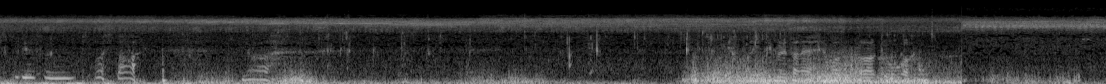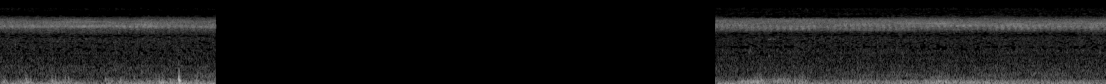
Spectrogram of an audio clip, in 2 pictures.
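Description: Shallow water flows and burbles steadily close by, outdoors.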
